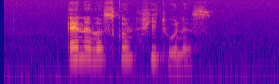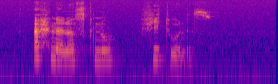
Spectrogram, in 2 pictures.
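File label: live in tunis, Tunisian Arabic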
